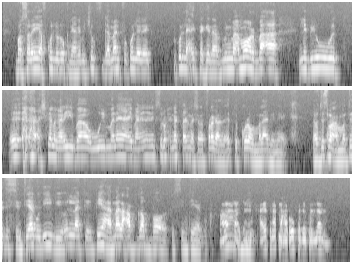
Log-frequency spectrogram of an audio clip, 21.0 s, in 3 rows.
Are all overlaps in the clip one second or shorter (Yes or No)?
Yes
